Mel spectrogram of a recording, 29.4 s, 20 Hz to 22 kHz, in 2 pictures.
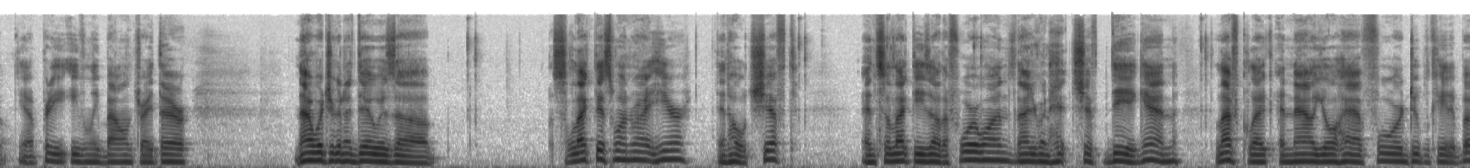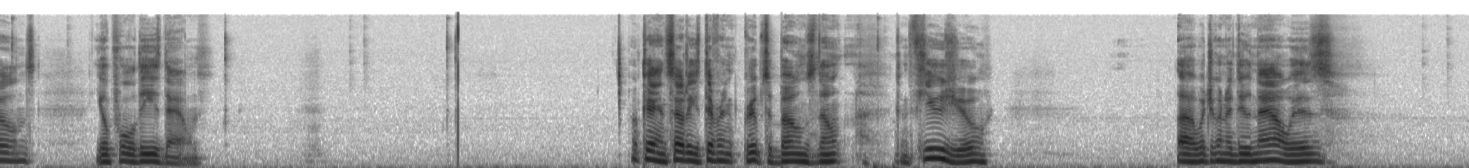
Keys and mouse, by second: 8.0-11.2 drag, 11.2 shift+d, 11.9 click, 11.9 right click, 13.9 click, 13.9 right click.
